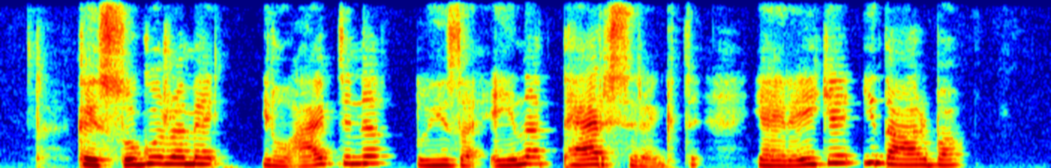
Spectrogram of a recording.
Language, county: Lithuanian, Vilnius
